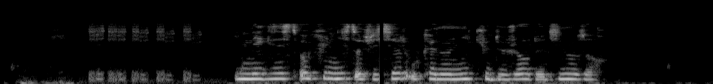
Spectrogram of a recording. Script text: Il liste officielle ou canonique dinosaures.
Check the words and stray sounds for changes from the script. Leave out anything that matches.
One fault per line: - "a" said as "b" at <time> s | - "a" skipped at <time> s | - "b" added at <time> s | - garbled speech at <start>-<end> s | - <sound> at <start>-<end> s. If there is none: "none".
- laugh at 0.9-2.0 s
- "n'existe aucune" added at 2.5 s
- dropout at 3.8-3.8 s
- "de genres de" added at 4.9 s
